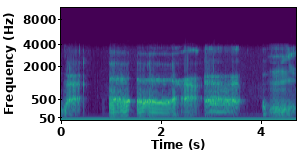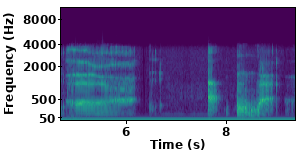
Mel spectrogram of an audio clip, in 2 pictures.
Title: Pop Art Burps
